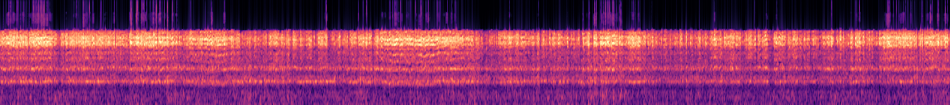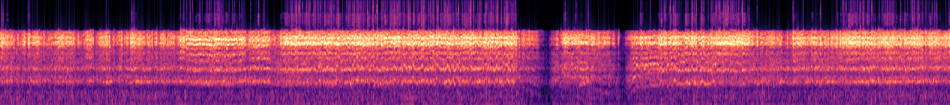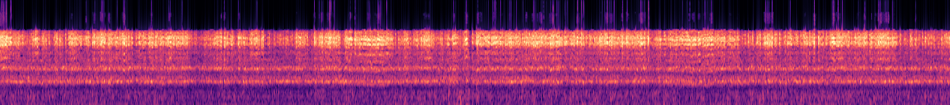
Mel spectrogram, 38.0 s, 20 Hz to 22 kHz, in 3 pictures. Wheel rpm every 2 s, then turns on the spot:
230, 230, 230, 230, 240, 230, 230, 230, 200, 170, 90, 200, 230, 230, 230, 230, 230, 220, 230.
none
